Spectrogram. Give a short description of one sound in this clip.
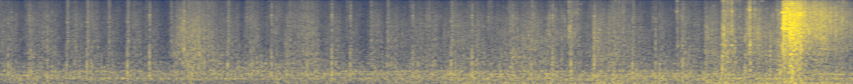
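Armoured footsteps clatter on stone floors and stairs.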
